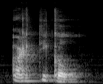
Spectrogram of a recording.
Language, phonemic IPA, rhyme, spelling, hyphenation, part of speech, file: Dutch, /ɑrˈtikəl/, -ikəl, artikel, ar‧ti‧kel, noun, Nl-artikel.ogg
- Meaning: 1. article (report) 2. article (item, wares) 3. article (section of a legal document) 4. article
